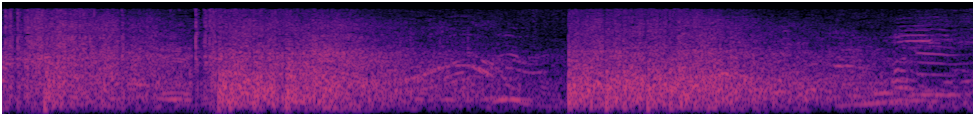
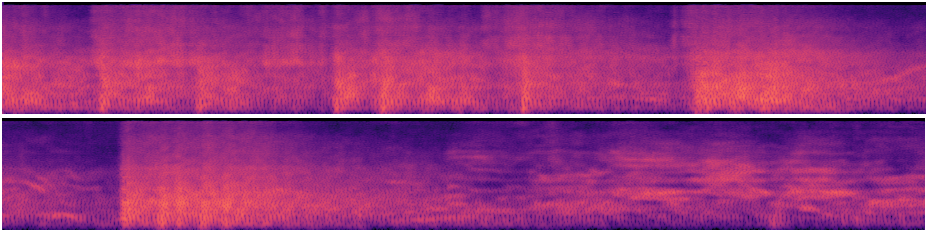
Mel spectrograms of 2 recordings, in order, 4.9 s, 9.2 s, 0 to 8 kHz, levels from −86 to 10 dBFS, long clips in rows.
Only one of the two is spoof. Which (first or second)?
second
